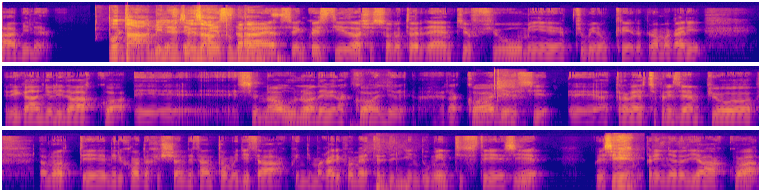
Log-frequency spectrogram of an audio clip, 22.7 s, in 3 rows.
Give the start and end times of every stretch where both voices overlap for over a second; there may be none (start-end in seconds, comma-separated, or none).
1.1-2.7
